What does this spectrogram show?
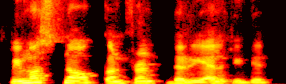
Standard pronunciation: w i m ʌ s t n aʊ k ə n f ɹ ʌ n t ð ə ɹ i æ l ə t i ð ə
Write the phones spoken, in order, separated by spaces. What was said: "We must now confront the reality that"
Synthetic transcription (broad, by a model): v i m ʌ s t n aʊ k ə n f ɹ ʌ n t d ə ɹ i æ l ə t i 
